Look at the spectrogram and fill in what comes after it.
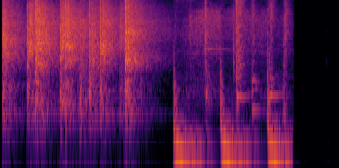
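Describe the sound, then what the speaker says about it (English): A rapid string of sharp balloon pops from many women bursting balloons at once, crackling in a dense, overlapping burst, then three separate heavier pops before silence. "So what you hear there is all of the women bursting their balloons."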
